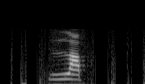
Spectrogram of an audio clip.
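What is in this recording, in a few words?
"lap6", Cantonese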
